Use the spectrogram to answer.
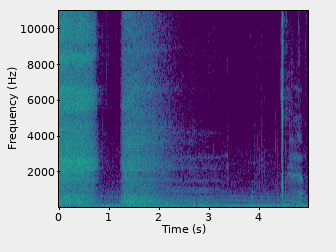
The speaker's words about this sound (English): So what do you do when you breathe through your nose? You shut your mouth, you purse your lips, and you...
